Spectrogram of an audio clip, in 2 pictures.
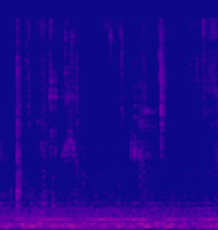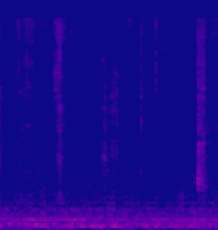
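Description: Close-up chewing and crunching of salad, with scattered clicks of a plastic fork against a plastic clamshell container, over a steady low hum.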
